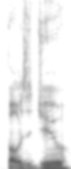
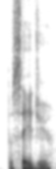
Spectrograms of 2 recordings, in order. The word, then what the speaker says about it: Boseiju: I did Bozaju, who endures. Bozaju? Bozaju? How very How do you say that? Boseiju. Boseiju, who endures?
